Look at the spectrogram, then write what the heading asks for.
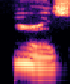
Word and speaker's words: Chaires: You've been listening to the Dave Emmons Strange Reality Show, and Sherris. Am I saying that right? That's French. Yep. Sherris, okay.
